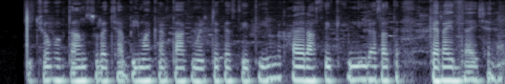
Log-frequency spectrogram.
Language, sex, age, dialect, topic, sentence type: Maithili, male, 18-24, Eastern / Thethi, banking, statement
